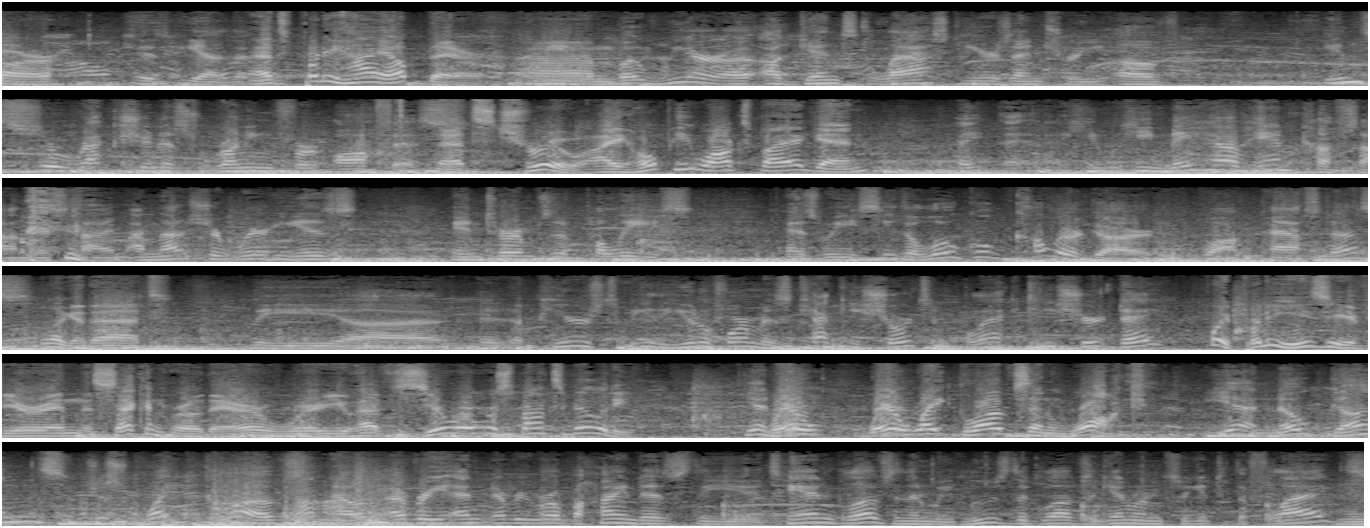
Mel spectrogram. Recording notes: Memorial Day Parade-Cast 2023! The first 15 minutes of audio sound pretty rough. Once we got it dialed in (somehow?), it actually sounded half decent…at least, as decent as a podcast recorded in the bed of a 1988 Jeep Comanche while attending a parade can sound!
